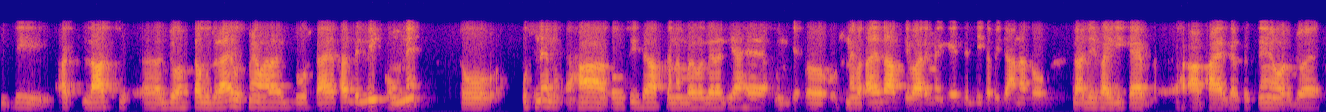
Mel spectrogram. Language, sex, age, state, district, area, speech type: Urdu, male, 30-45, Delhi, South Delhi, rural, conversation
